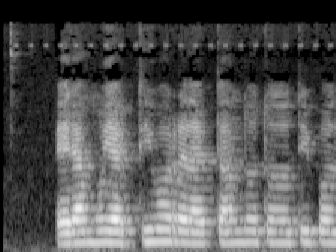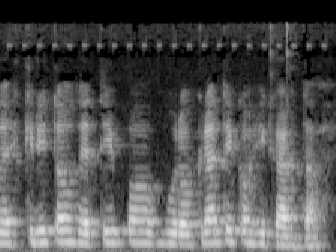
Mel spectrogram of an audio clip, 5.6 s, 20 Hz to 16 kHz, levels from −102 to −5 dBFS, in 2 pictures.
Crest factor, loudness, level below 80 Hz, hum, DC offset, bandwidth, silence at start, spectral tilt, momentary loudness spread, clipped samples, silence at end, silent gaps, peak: 18 dB; -22 LUFS; -56 dBFS; none; under 0.1%; 11.5 kHz; 0.1 s; -7 dB/octave; 9 LU; under 0.1%; 0.1 s; none; -4 dBFS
